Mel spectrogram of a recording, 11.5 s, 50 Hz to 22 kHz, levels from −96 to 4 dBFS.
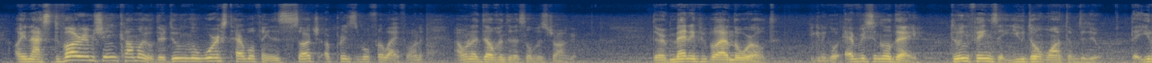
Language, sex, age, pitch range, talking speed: English, male, 30-49, 110-185 Hz, 265 wpm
